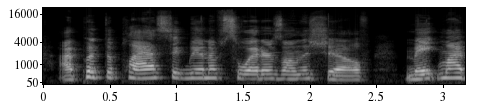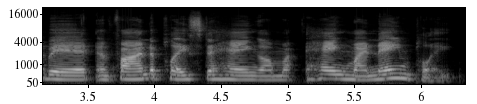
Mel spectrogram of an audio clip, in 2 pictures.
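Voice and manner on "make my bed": usual speaking voice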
